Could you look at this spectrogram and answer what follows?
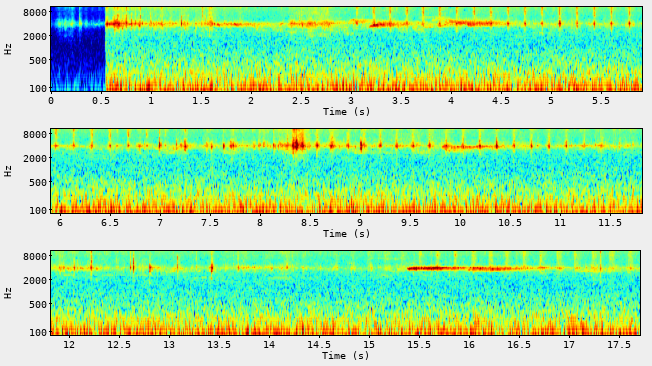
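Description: Steady background hiss of a trail camera's microphone, with faint rapid high ticking and a few soft high chirps.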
